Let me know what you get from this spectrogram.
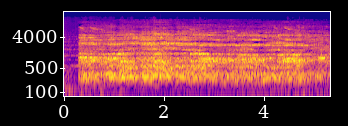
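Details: Black howler monkey males give a deep, rasping, sustained roar. Each morning they chorus and males of other groups answer. Calls carry up to 4.8 km and tell neighbouring groups where they are, which avoids costly fights.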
